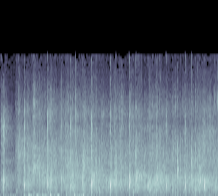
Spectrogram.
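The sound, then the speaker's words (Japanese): An audience at an IR presentation for Hoshino Resorts REIT applauds steadily as the asset management company's president is introduced, many hands clapping in a dense, crackling wash with no pauses, holding at an even, moderate loudness throughout. “どうぞ大きな拍手お願いいたします”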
